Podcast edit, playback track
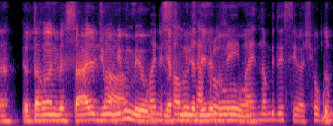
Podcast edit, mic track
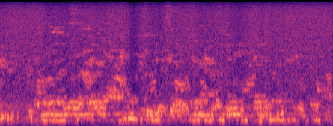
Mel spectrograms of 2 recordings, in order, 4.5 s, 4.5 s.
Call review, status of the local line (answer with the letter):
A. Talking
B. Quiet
B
